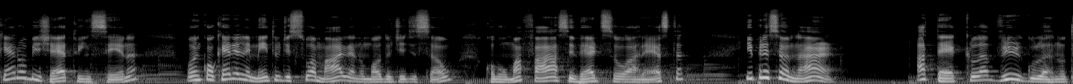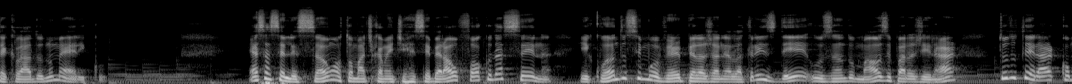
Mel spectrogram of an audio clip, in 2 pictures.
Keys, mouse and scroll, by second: 1.1 KP_Decimal, 2.0-4.0 middle drag, 8.6 click, 9.2 Tab, 10.6-12.3 middle drag, 11.8 1, 14.1 KP_Decimal, 15.2-17.2 middle drag, 21.0-21.4 middle drag.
